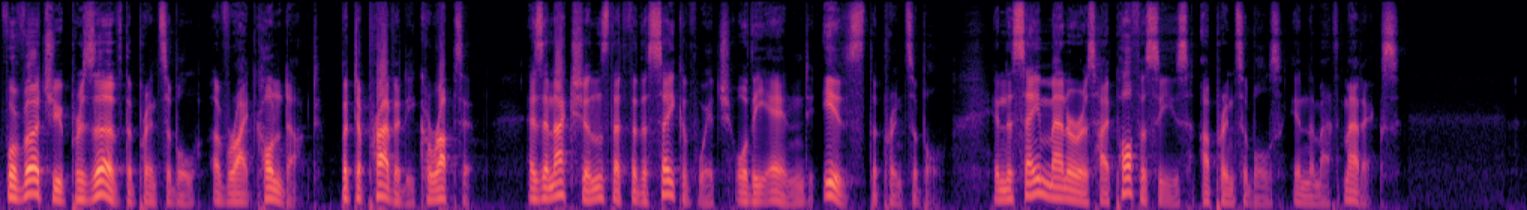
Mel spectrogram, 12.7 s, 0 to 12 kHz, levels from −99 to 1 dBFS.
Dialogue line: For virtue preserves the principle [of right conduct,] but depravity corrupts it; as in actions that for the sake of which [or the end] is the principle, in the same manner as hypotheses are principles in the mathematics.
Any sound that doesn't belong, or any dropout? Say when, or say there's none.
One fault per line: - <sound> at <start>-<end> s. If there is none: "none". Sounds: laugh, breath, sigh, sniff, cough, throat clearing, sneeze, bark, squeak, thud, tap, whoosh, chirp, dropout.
none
